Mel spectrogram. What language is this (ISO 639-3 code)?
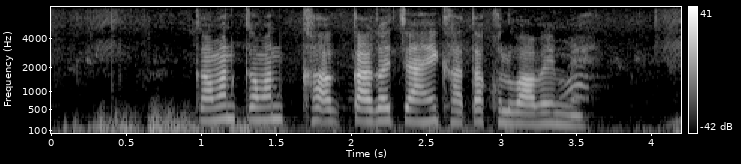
bho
